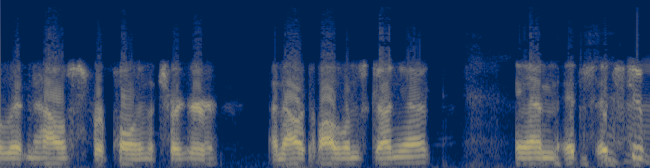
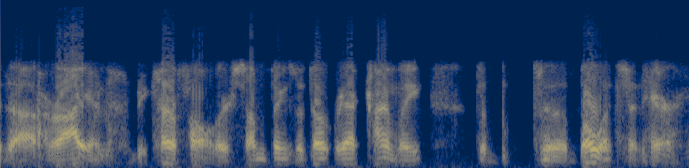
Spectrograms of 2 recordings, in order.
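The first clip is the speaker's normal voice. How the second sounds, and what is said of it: Weak Sean Connery impression. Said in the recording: “not a great Sean Connery impersonation”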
